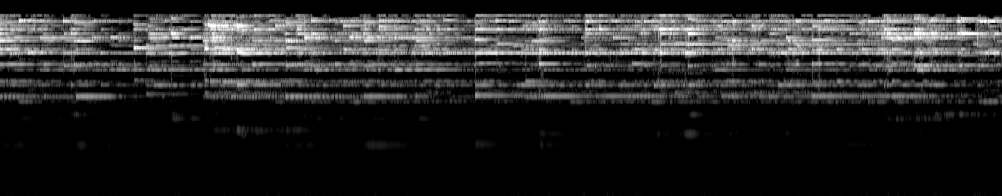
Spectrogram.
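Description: Rows of thin metal nails hanging in a nail chime are pushed and brushed with palms and fingertips in a rocking, shaking motion, so they clink against each other. The result is a quiet, continuous shimmer of bright, high jingling and tinkling with no low end, swelling and easing as the nails sway.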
